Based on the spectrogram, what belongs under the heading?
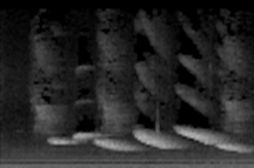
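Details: Double-collared seedeater kept in captivity delivering tui-tui song: a sequence of clear, downward-sweeping whistled notes, each around a third of a second, spaced evenly, with a low electrical hum in the background.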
